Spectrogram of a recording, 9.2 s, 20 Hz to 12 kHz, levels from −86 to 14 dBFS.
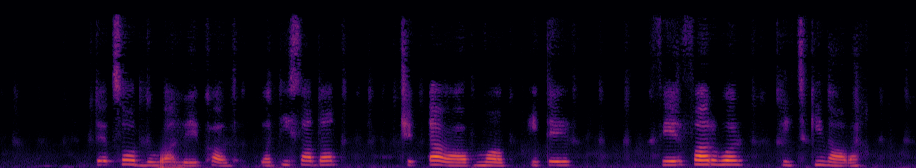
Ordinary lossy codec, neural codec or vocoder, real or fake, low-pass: MP3, 48 kbps; codec, 24 kHz, 0.9 kbps, WavTokenizer, large speech release; fake; 10.8 kHz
